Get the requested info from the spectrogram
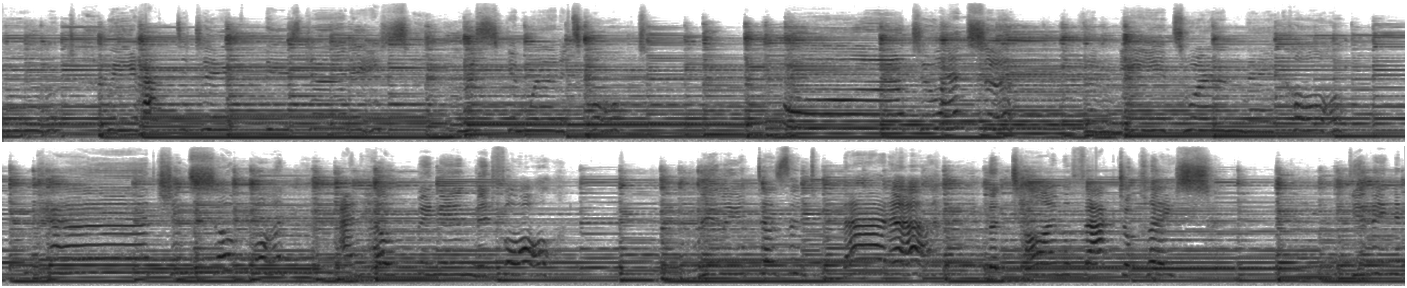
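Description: Acoustic guitar strumming steady chords while a voice sings a folk-style carol.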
